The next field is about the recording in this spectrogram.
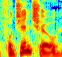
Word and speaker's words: Fulgencio: So Fulgencio, or Fulgencio, how they pronounce it in the... – Fulgencio. – Fulgencio is the Italian pronunciation.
